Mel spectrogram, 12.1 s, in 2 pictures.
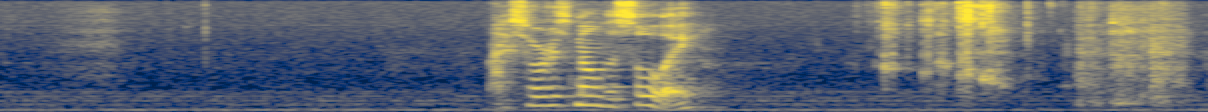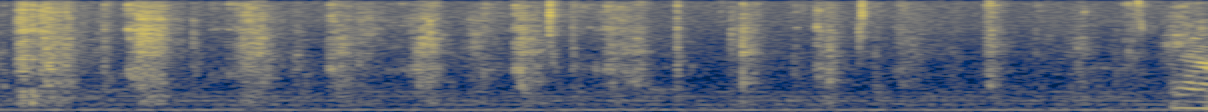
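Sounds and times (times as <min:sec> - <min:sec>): crunching rice crackers: 0:04.3 - 0:11.9.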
